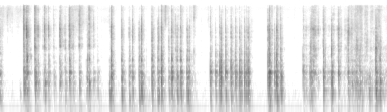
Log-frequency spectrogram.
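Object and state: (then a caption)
Cardboard jigsaw puzzle box. Fingertips tap rapidly on the lid of a closed cardboard jigsaw puzzle box with the pieces inside, and the box is briefly moved. The result is quick bursts of dull, hollow, muffled taps that die away almost instantly, separated by short pauses.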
